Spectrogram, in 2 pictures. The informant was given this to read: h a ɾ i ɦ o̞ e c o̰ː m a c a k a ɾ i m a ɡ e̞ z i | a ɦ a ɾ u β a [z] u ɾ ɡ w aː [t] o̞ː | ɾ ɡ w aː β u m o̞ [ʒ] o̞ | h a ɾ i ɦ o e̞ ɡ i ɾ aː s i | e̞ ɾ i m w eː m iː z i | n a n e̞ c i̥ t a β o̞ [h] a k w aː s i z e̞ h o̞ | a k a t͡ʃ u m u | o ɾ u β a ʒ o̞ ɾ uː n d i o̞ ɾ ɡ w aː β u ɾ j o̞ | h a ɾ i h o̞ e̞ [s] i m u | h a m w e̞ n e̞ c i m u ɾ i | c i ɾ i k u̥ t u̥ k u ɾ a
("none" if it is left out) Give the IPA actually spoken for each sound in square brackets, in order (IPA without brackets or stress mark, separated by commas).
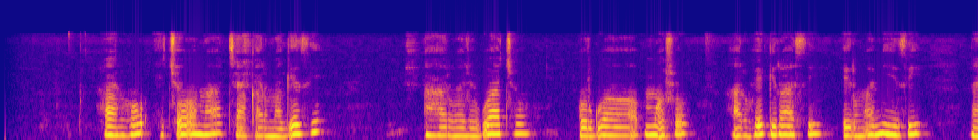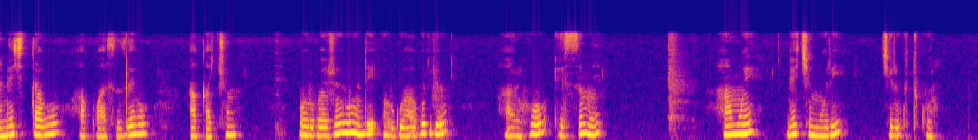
ʒ, c, ʃ, h, s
